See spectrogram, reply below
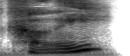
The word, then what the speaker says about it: khỉ: khỉ đọc là khởi khỉ không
